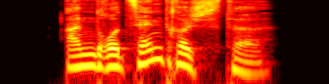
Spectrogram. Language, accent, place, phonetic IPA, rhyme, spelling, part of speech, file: German, Germany, Berlin, [ˌandʁoˈt͡sɛntʁɪʃstə], -ɛntʁɪʃstə, androzentrischste, adjective, De-androzentrischste.ogg
- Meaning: inflection of androzentrisch: 1. strong/mixed nominative/accusative feminine singular superlative degree 2. strong nominative/accusative plural superlative degree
